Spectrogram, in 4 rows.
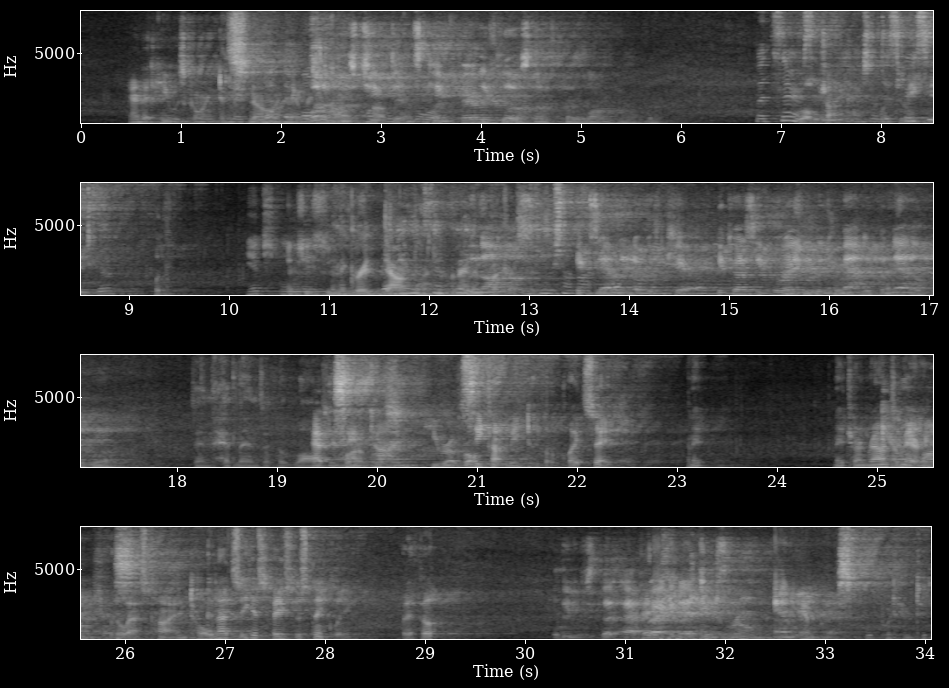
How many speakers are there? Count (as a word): seven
